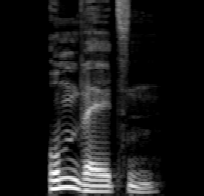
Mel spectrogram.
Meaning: 1. to turn over 2. to revolutionize, to change 3. to circulate (e.g., fluids and gases)
- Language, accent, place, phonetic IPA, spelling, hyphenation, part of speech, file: German, Germany, Berlin, [ˈʊmˌvɛlt͡sn̩], umwälzen, um‧wäl‧zen, verb, De-umwälzen.ogg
